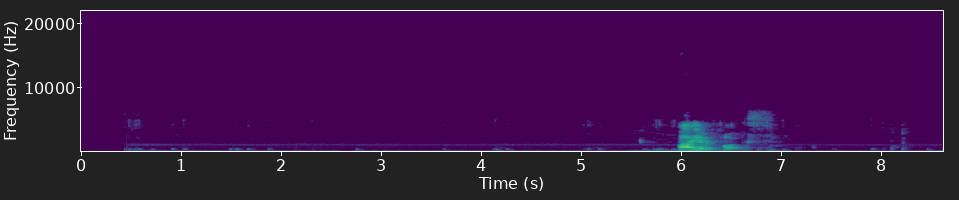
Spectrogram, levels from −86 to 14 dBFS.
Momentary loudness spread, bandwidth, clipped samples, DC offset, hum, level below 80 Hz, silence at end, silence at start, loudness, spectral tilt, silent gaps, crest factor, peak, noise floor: 28 LU; 6.4 kHz; under 0.1%; under 0.1%; none; -64 dBFS; 2.05 s; 6 s; -23 LUFS; -6.5 dB/octave; none; 26 dB; -6 dBFS; -73 dBFS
